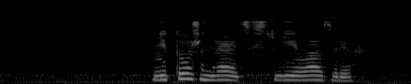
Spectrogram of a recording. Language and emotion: Russian, neutral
